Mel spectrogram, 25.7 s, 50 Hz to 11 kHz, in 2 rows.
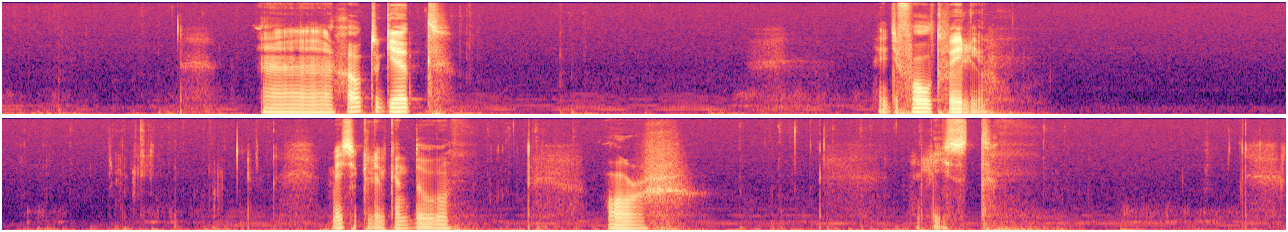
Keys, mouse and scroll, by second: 0.3 Return, 1.6 ctrl+n, 2.0 ctrl+f, 3.0 ctrl+p, 3.3 ctrl+a, 3.5 ctrl+k, 4.2 ctrl+f, 4.3 ctrl+f, 5.7 ctrl+s, 14.0 super+o, 14.7 Return, 14.9 Return, 16.0 ctrl+/, 16.5 ctrl+p, 16.6 ctrl+e, 17.0 Return, 17.4 (, 17.8 o, 18.2 alt+s, 18.7 ctrl+n, 19.2 ctrl+e, 20.2 ctrl+p, 20.5 ctrl+alt+f, 21.1 Return, 21.2-22.4 typing, 22.7 ctrl+s, 23.0 ctrl+g, 23.6 ctrl+k.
